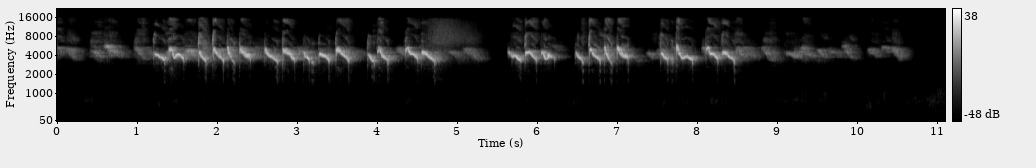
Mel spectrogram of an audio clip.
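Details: Sooty-headed bulbul singing on 10 July 2021: dense, fast chirping phrases repeated back to back, with a short silence midway and at the end.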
